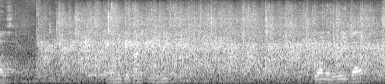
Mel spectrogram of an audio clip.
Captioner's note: attendees applaud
